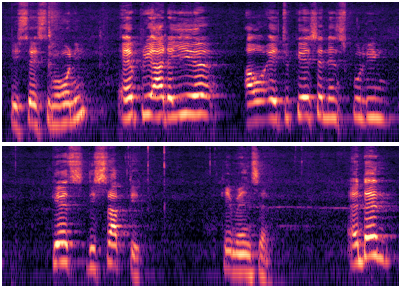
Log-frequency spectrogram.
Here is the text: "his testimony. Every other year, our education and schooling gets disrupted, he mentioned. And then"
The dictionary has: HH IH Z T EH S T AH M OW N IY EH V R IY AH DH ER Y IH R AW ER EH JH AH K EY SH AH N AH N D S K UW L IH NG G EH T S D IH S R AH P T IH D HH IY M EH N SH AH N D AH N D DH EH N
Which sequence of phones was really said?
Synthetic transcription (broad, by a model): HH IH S T EH S T AH M OW N IY EH V R IY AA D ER Y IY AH AW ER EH JH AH K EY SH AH N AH N S K UW L IH NG G EH T S D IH S R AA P T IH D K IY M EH N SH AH N AH N D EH N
